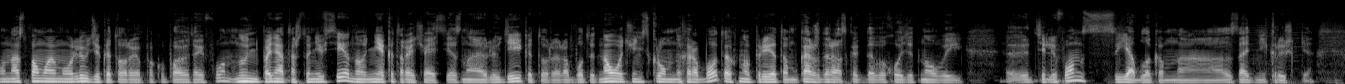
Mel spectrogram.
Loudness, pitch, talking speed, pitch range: -19 LUFS, 115 Hz, 175 wpm, 105-125 Hz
